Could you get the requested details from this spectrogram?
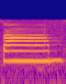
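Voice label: "daam1", Cantonese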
